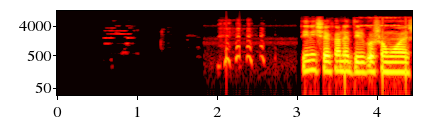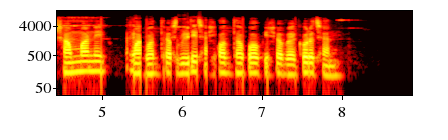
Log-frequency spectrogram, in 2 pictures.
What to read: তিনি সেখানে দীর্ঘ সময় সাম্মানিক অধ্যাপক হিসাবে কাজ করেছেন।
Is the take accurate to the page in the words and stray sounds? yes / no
no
